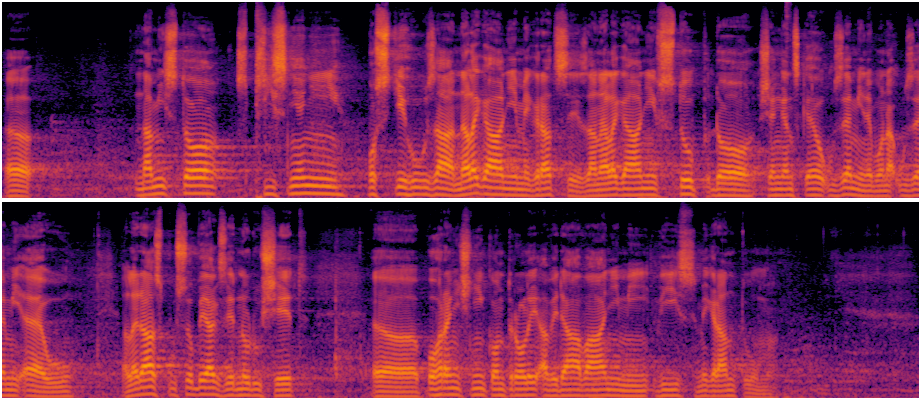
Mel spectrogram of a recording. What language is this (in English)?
Czech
